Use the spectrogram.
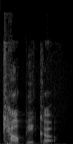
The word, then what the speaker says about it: Calpico: the brand and the drink is called uh calpico oh oh so it's actually so calpis is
